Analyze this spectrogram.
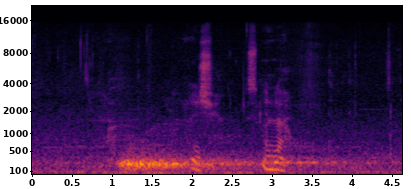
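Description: An elderly man speaks slowly and calmly into a microphone.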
